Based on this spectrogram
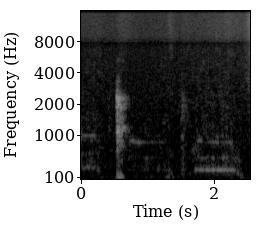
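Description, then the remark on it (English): A dog, Boomless, gives two short, sharp barks about two seconds apart, with a low whining grunt in between, while being picked up and carried. Fairly quiet, with no talking. “Here, I'm trying to carry him just for people to hear his bark.”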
